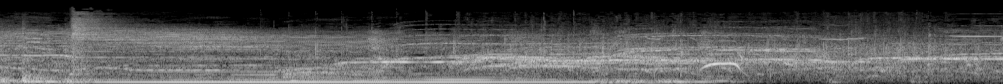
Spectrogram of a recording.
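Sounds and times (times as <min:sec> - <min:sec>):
audience whooping and shouting: 0:00.0 - 0:10.0.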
